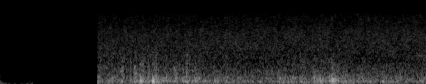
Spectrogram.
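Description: Steady rain hisses continuously while low thunder rumbles through it, with two heavier rolls swelling near the middle and end; no one speaks.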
